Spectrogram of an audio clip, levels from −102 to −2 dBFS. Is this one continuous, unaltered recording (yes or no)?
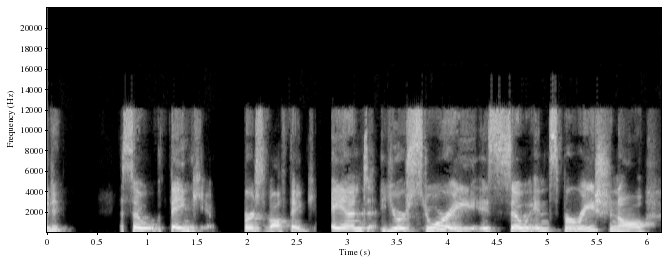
no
